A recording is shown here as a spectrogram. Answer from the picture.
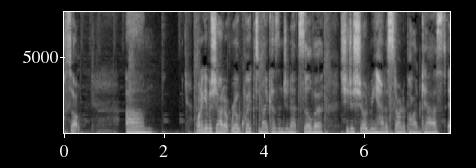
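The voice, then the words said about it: Dry, slightly rough voice. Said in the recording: “Sorry about my voice. It's a little a little dry today. ... hopefully that will clear up my voice”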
